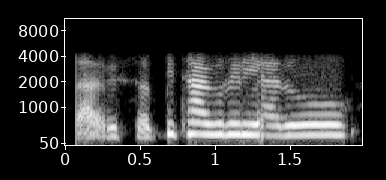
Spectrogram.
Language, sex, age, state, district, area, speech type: Assamese, female, 18-30, Assam, Darrang, rural, conversation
